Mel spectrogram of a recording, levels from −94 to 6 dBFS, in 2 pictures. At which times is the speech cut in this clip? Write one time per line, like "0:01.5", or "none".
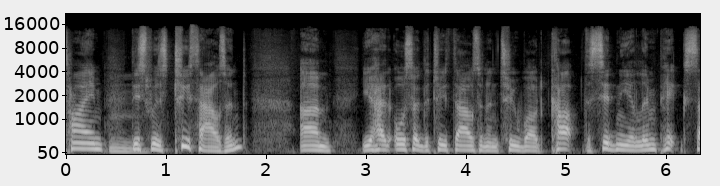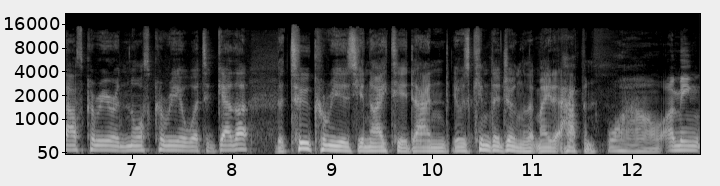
0:08.4
0:10.1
